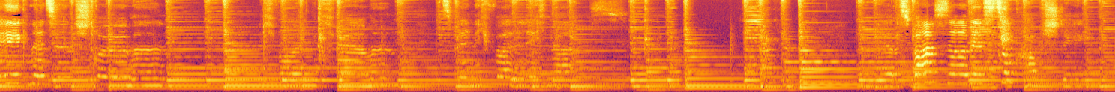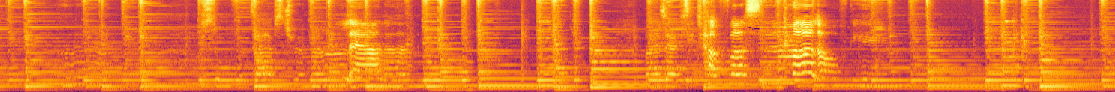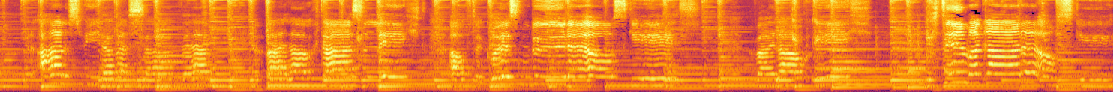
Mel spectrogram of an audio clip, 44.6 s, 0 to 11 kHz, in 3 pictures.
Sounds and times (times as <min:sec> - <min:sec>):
Female singing: 0:00.0 - 0:02.4, 0:03.0 - 0:08.5, 0:09.9 - 0:16.6, 0:17.5 - 0:20.8, 0:23.5 - 0:27.0, 0:30.1 - 0:44.5
Music: 0:00.0 - 0:44.5.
